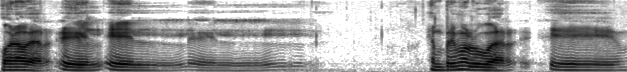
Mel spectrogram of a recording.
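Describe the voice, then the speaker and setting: Speaking at a very slow pace with long, frequent pauses, a man uses a medium pitch and ordinary pitch variation. Noticeable background noise is present. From Uruguay. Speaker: political analyst and university professor. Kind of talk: interview answer.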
